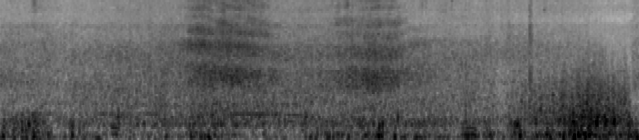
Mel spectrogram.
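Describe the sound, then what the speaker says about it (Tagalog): Strong spring wind blowing outdoors near a police station entrance in Canada, a steady roaring rush with gusts swelling and easing, buffeting the microphone, no voices. "Lakas ang hangin"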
